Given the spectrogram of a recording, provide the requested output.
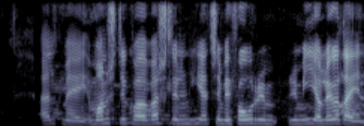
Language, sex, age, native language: Icelandic, male, 11, Icelandic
